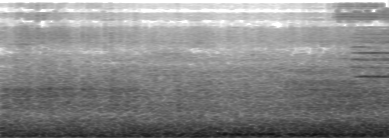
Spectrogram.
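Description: A CSX freight train rolls through a railroad crossing up close, its wheels and cars making a loud, steady rumble with a faint metallic squeal and clatter that holds for the whole span.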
